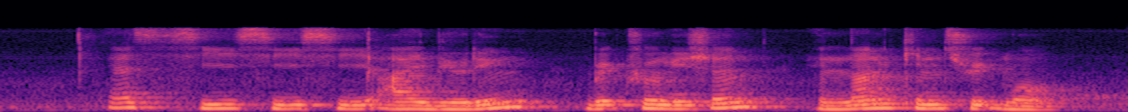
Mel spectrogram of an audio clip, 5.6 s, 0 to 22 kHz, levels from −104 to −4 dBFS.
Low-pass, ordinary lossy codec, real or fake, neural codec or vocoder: none; none; real; none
